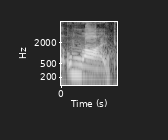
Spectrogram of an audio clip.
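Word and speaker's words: OMAD: इसकी एक और विंडो आती है जो कि है उमाड, 1 मील अ डे। इसको उमैड भी प्रोनाउंस किया जाता है, इसको उमाड भी प्रोनाउंस किया जाता है।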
